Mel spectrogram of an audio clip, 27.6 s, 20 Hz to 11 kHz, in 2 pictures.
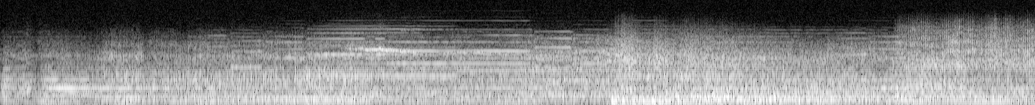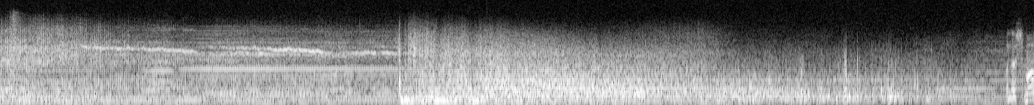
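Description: Music with sound effects of an air bombing laid over it. A sudden surge of blast-like noise comes about 8 seconds in and another about 19 seconds in, the second preceded by a high, slowly falling whistle like a dropping bomb.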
